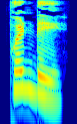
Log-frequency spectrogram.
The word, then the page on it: ಪಟ್ಟಾಡು: paṭṭāḍu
